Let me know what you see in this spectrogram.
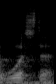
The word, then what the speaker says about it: Worcester: But it's spelled like Worcester. – Yeah. – Why do you fucking call it Worcester? – Don't ask me.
